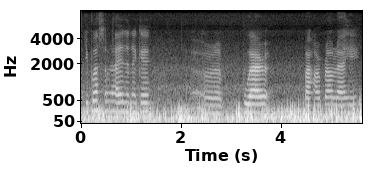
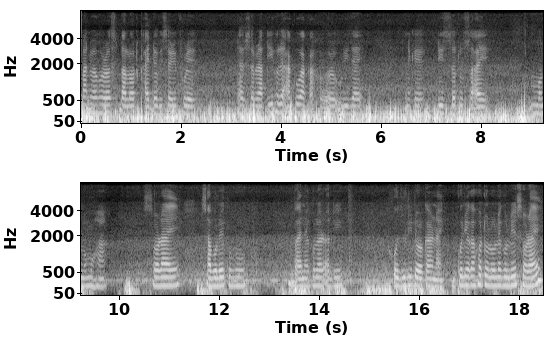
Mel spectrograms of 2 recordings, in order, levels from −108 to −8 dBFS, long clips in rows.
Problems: background sounds at intervals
